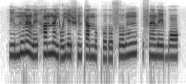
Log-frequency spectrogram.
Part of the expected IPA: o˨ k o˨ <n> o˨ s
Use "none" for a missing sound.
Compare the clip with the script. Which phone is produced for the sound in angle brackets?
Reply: ɾ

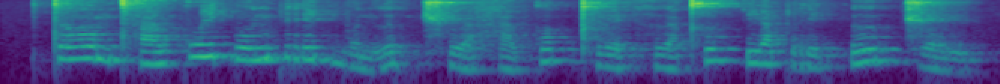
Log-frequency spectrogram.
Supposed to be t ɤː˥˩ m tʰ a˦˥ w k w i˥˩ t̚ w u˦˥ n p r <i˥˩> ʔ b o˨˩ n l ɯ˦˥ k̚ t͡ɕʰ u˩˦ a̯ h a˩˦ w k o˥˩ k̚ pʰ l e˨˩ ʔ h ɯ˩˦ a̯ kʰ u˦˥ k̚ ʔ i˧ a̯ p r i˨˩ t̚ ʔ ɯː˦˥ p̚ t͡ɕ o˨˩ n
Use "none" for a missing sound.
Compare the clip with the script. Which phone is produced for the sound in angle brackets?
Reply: i˥˩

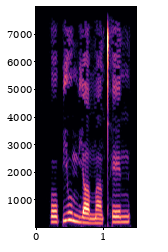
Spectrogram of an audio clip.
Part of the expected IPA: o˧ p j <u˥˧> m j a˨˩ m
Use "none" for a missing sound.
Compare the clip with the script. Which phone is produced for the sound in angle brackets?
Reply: u˥˧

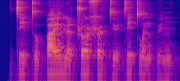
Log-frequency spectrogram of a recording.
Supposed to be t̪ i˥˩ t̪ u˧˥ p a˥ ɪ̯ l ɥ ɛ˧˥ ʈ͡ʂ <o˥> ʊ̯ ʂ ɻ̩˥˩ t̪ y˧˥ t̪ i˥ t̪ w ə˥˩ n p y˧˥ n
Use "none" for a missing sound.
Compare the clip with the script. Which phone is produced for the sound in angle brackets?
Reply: o˥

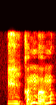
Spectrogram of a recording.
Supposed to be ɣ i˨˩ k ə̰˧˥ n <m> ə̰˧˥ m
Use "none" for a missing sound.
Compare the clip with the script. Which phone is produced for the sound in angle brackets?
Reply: m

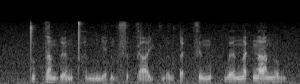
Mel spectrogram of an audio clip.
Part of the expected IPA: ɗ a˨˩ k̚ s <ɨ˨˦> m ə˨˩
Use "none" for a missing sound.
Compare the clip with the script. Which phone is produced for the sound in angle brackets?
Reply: ɨ˨˦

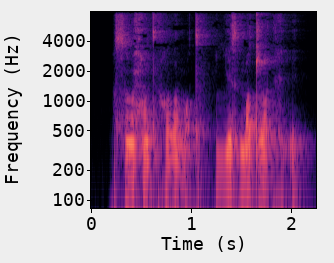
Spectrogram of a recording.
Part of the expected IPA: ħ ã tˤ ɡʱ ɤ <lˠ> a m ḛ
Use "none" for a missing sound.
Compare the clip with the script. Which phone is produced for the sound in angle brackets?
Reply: lˠ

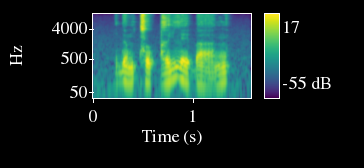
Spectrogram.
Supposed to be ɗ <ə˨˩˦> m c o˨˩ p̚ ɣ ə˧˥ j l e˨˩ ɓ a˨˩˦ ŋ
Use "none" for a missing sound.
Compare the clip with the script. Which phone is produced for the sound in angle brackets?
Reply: ə˨˩˦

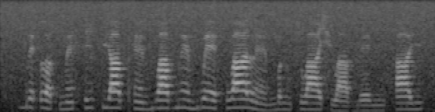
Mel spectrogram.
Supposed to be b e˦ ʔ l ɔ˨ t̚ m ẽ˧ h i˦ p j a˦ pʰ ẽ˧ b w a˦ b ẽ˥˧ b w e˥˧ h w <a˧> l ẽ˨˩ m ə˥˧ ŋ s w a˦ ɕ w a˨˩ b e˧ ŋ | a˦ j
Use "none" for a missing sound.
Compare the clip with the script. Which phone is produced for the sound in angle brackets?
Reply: a˦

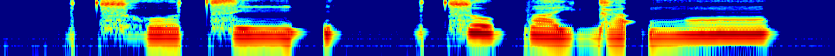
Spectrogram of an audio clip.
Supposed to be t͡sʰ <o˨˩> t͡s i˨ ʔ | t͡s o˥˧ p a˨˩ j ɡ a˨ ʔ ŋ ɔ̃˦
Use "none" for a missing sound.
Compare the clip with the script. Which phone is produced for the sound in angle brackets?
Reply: o˨˩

